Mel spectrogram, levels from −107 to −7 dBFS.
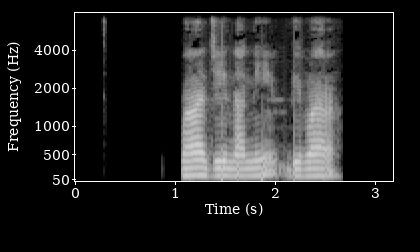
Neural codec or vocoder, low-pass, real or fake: none; 7.2 kHz; real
